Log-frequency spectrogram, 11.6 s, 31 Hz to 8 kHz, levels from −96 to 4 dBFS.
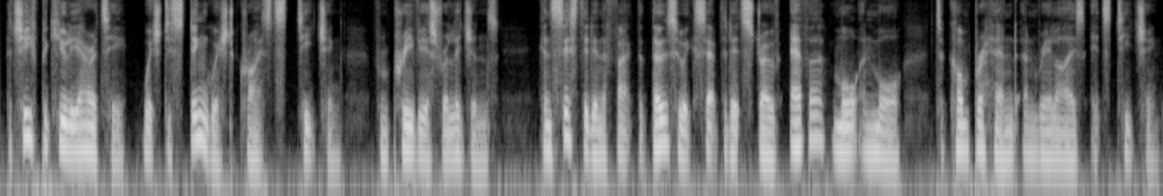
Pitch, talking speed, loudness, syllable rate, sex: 105 Hz, 155 wpm, -21 LUFS, 5.3 syllables/s, male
